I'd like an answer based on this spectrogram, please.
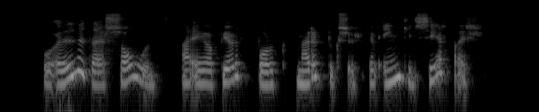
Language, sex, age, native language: Icelandic, female, 20-29, Icelandic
